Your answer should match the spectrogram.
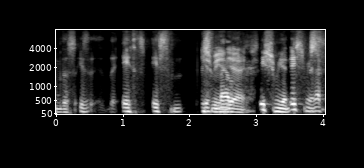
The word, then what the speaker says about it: Isthmian: Isthmian. That's Isthmian. Just forget there's like a T and H, and they just say Isthmian.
